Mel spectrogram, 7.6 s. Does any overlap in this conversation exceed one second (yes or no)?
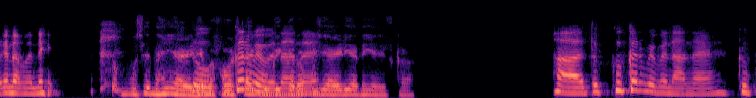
yes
